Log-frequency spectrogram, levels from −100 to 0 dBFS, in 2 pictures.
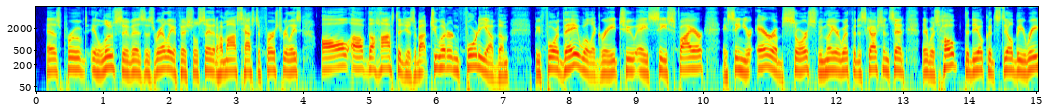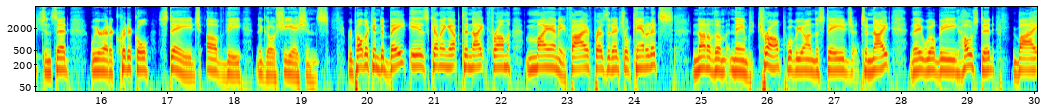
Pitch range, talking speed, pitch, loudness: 130-165 Hz, 170 wpm, 145 Hz, -21 LUFS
